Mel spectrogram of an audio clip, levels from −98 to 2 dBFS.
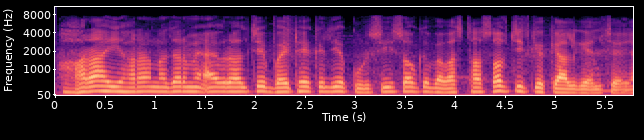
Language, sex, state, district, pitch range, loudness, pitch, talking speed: Maithili, male, Bihar, Darbhanga, 145-170 Hz, -17 LUFS, 165 Hz, 215 wpm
